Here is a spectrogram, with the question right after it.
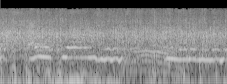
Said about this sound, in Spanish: Aplausos.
